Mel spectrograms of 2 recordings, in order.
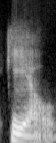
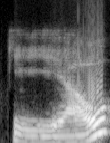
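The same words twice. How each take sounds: First: The syllable is said with the low ek tone. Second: The syllable is said with the chattawa tone. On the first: "เสียงต่ำลงเป็นเสียงเอก" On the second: "เสียงจัตวา"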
